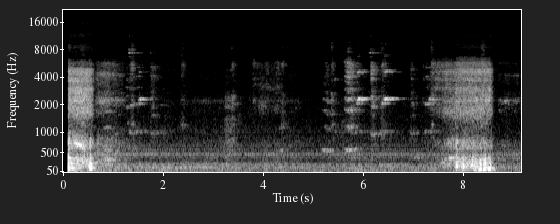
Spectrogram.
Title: snoring 😴😄😄 #viral #comedy #trending #yt #short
